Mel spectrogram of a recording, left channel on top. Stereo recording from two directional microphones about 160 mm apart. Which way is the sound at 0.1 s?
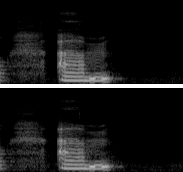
20° left (ahead or behind).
